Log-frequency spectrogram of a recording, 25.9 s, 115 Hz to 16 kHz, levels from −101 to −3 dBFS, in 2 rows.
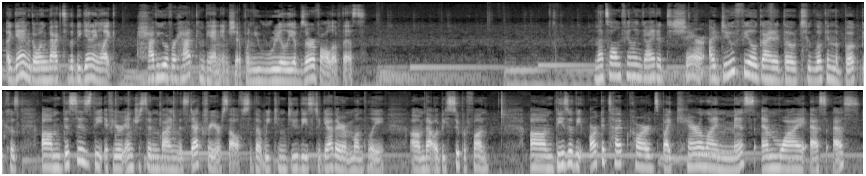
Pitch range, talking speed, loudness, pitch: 155-185 Hz, 180 wpm, -24 LUFS, 170 Hz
